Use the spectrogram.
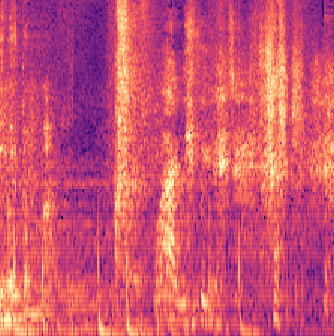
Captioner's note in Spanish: Riendo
